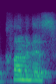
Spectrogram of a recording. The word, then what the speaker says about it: Clematis: I say clematis because I like the root word clementine that it comes from.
